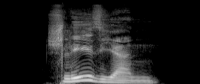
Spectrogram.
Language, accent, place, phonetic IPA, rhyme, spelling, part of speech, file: German, Germany, Berlin, [ˈʃleːzi̯ɐn], -eːzi̯ɐn, Schlesiern, noun, De-Schlesiern.ogg
- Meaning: dative plural of Schlesier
